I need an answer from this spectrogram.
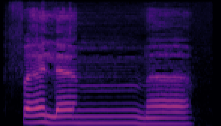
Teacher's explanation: میم شد کے غنہ میں ہونٹوں کو کچھ مضبوطی سے ملایا جاتا ہے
